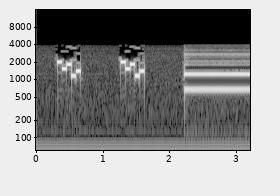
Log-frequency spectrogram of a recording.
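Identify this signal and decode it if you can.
Five-tone selective call (ZVEI), heard as quick runs of five tones, tones of about 70 ms. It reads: 85724 85724
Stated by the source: ZVEI five-tone selective call received by SDR.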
